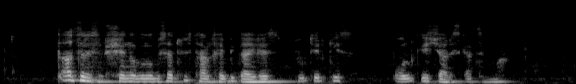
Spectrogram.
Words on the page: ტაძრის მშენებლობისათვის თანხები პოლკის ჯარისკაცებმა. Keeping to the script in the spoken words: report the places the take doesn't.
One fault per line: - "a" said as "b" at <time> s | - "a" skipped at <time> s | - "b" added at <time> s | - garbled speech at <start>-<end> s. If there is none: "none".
- "გაიღეს ბუტირკის" added at 2.5 s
